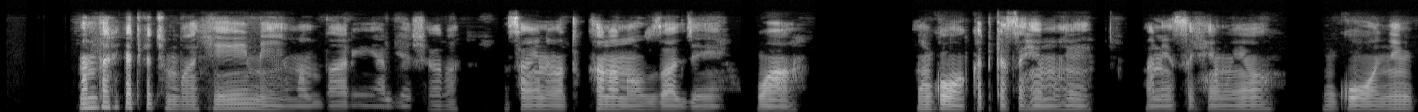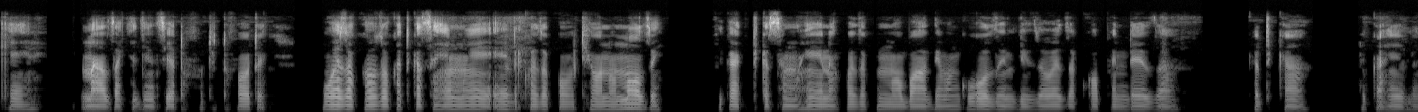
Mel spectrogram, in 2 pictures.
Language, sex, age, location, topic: Swahili, male, 25-35, Nairobi, finance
